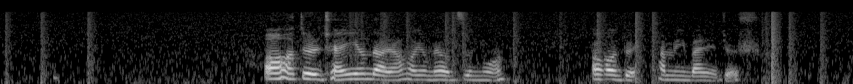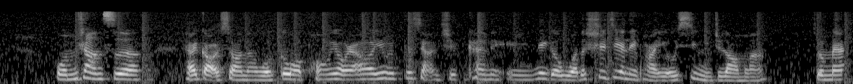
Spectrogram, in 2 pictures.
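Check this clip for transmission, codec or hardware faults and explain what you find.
The one fault present is processing, not transmission or hardware. Overdone noise removal runs throughout: bands near the noise estimate are cut, along with quiet parts of the voice, leaving a lowered background broken into twinkling, warbling specks. A low-bitrate codec smears transients instead.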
